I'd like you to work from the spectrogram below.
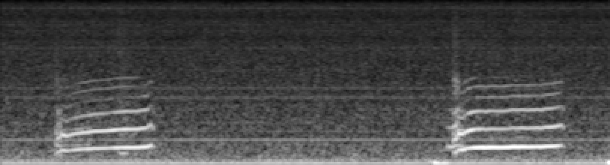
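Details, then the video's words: Shiba Inu puppy asleep, snoring in two long whistled breaths that bend gently upward with layered overtones, separated by a quiet pause of about two seconds, over a constant low hum indoors. "いびきをかく赤ちゃん柴犬がかわいい Snoring puppy"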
